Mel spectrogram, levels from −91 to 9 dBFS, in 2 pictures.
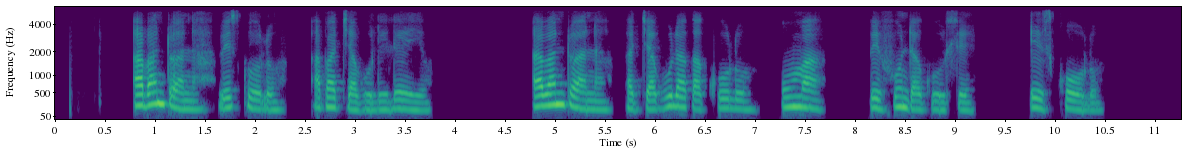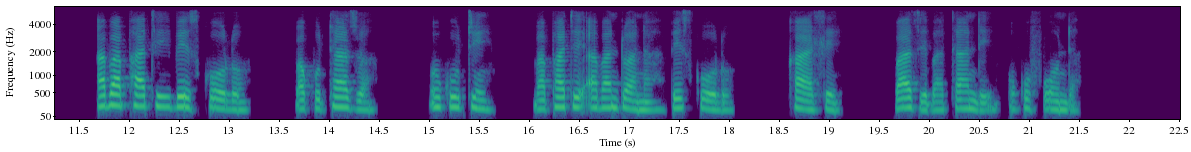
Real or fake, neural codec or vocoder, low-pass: fake; vocoder, 44.1 kHz, 128 mel bands every 256 samples, BigVGAN v2; 5.4 kHz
